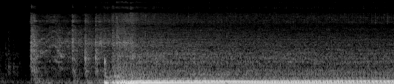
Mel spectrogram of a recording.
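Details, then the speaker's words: Ford FG XR6 ex-police car, first start after fitting a new cat-back exhaust with headers and cat unchanged. Brief crank, then a steady, deep, even idle with a mild burble and slight pop, not overly loud, no knocks or leaks. Normal idle. "got nice, not overly loud, not obnoxious. It's got a little bit of a pop."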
